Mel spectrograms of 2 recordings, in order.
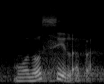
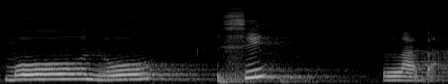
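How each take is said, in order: First: Said in the usual way. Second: MONOSSÍLABA drawn out as mo-no-sí-la-ba, very slowly; syllable by syllable. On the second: Shown as a demonstration. Teacher shows pupils the term, "Monossílaba" syllable by syllable. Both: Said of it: "Olha lá".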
